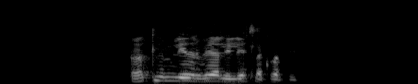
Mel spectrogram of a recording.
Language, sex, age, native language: Icelandic, male, 40-49, Icelandic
